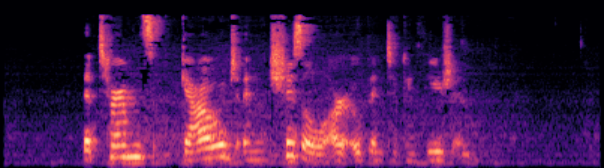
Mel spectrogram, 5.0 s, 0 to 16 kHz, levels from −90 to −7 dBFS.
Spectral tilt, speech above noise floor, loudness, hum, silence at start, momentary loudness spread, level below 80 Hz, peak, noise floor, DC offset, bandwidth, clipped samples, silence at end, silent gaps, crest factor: -2 dB/octave; 42 dB; -20 LUFS; none; 0.7 s; 13 LU; -70 dBFS; -4 dBFS; -62 dBFS; under 0.1%; 11.5 kHz; under 0.1%; 1.1 s; none; 18 dB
